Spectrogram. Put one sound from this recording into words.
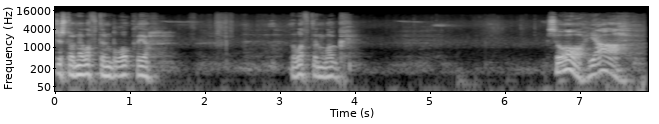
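A man speaks calmly close by, explaining.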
